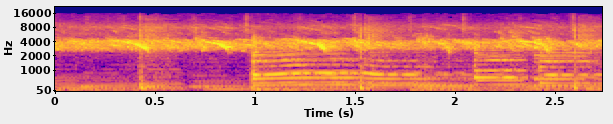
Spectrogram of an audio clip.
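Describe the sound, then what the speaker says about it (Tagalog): Eleven-day-old chicks in a heated, ventilated brooder house chirp and peep in a lively, overlapping chorus, close by and loud, with no talking. "So 11 days old na sisiw."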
